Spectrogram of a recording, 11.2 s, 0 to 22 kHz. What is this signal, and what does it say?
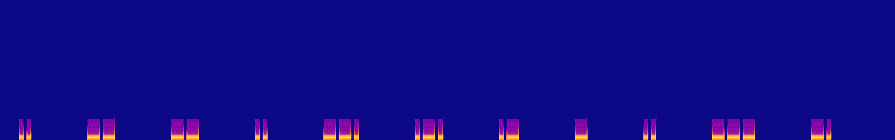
Morse code, heard as a keyed tone, about 25 wpm, spaced as for 10 wpm, 550 Hz. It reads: IMMIGRATION
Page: News Headlines in Morse Code at 10 WPM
